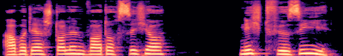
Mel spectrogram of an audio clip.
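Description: Woman playing an excitable fox. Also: on the high side, close to an everyday voice. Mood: excited. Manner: quick to flare up. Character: lively, excitable male fox.

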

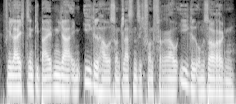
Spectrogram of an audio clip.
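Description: A man voicing a measured, pompous male raven who croaks between phrases. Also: low voice, no room sound, studio quality, lightly acted. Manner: slow, deliberate, croaks "kra".

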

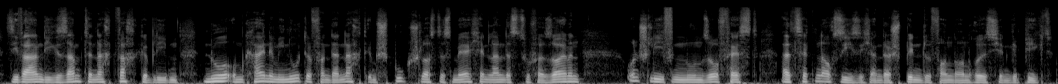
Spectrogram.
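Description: A man's voice: lowish voice, normal speed, no echo. A man reading a rhyming children's animal story aloud and giving each creature its own voice. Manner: lively storyteller voicing many animals. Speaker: narrator.

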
